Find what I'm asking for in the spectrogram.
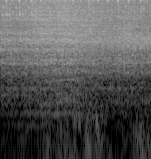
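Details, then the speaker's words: Ford Duratec HE run with the accessory belt removed from the crankshaft pulley after a knock appeared following belt, idler and tensioner replacement: even, smooth idle with no knocking; engine healthy, knock traced to a pulley. "as you can hear that knock of mine has disappeared completely and the engine runs perfectly smoothly"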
